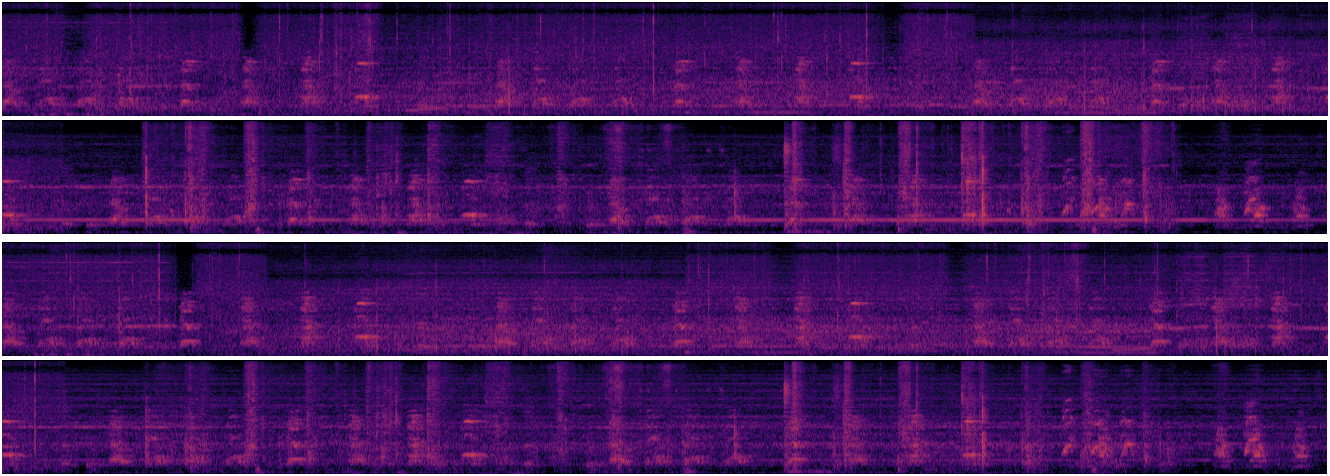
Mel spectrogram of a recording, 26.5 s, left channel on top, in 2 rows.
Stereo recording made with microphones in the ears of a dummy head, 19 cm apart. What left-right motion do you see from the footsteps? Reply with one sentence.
In this clip you hear the footsteps move from left to right and back again.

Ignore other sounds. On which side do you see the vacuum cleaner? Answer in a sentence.
In this clip you hear the vacuum cleaner on the right.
